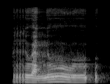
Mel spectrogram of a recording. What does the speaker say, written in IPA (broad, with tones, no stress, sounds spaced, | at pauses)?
r u˨˩ a̯ n uː˥˩ w u˦˥ ʔ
